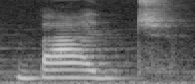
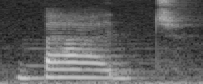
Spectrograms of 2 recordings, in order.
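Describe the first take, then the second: No difference in how they are said.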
